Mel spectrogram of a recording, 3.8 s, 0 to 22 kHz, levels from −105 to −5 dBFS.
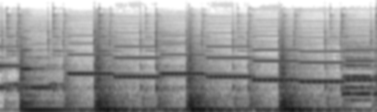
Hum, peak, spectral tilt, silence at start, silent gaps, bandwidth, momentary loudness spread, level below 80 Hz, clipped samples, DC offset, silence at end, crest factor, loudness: none; -2 dBFS; -7 dB/octave; 0 s; none; 13 kHz; 7 LU; -44 dBFS; under 0.1%; under 0.1%; 0 s; 16 dB; -20 LUFS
